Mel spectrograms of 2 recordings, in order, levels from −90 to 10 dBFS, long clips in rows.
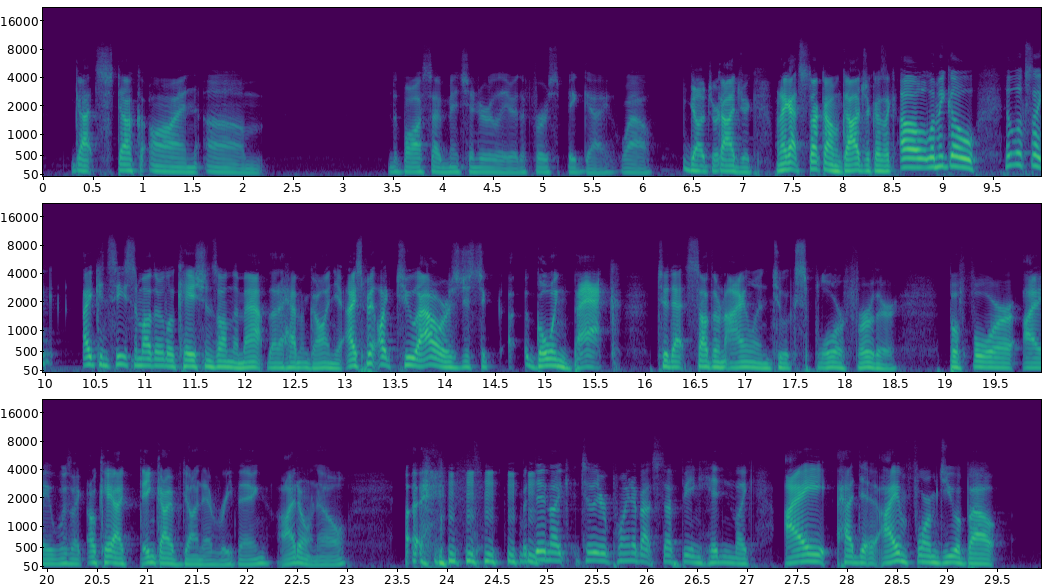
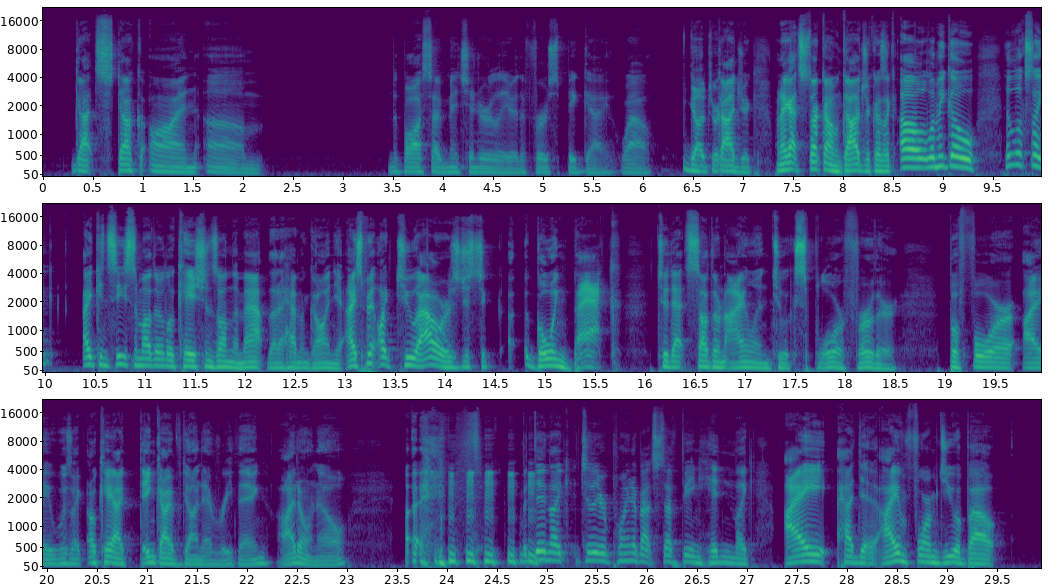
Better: second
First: muffled; very; fading above 3 kHz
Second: none

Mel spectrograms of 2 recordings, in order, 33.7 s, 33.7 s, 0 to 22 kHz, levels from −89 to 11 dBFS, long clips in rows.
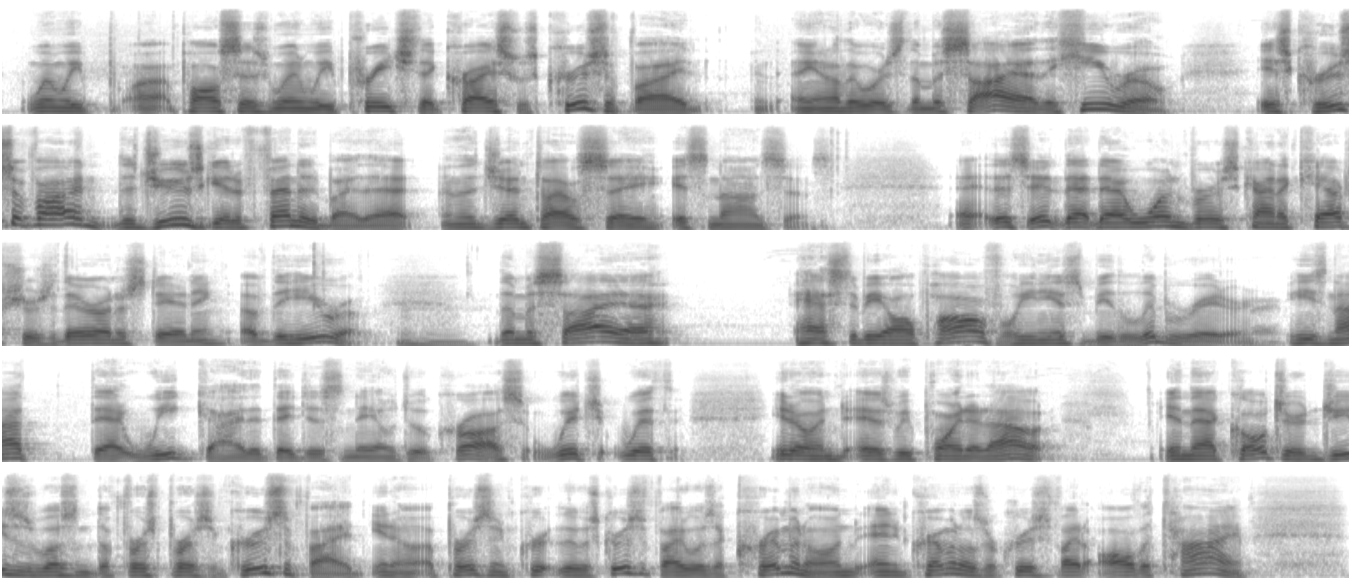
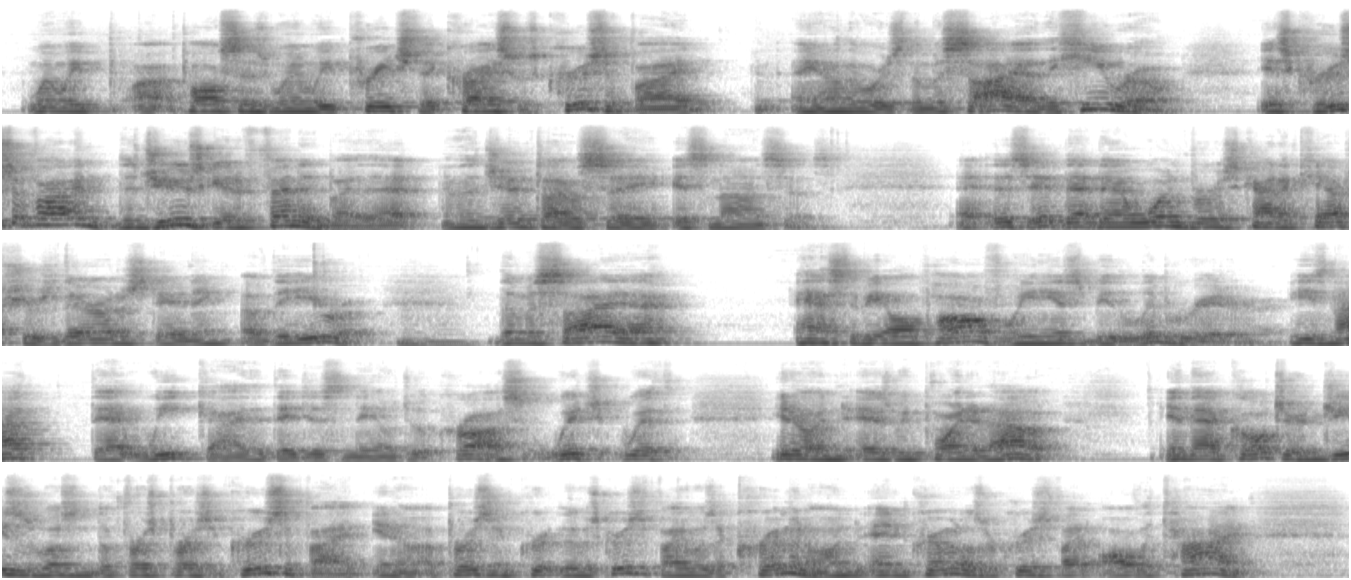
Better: first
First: none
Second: room echo; slight; dies away in 0.4 s // off-mic speech; somewhat distant

